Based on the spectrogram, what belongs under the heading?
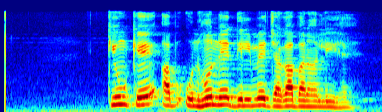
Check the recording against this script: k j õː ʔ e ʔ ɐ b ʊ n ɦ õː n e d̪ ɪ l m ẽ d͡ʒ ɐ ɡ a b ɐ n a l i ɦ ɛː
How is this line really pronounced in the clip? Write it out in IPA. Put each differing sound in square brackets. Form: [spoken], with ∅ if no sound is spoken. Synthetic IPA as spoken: k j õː [k] e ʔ ɐ b ʊ n ɦ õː n e d̪ ɪ l m ẽ d͡ʒ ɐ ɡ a b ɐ n a l i ɦ ɛː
